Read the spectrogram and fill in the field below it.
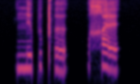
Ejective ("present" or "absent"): present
